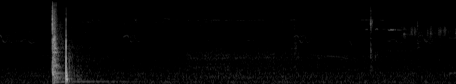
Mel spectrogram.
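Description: Arrow released from a traditional bow during tuning, tipped with a 200 grain point: a sharp double snap of string and release, then quiet, with a faint distant tick later.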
